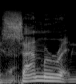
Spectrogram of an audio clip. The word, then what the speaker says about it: St. Moritz: St. Moritz, is that how you say it? – Yeah. – Okay, St. Moritz.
